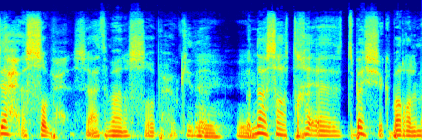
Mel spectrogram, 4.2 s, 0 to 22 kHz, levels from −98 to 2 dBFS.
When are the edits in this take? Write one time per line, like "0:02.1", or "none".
none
